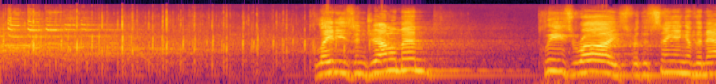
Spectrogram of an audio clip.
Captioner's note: cheers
